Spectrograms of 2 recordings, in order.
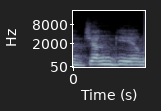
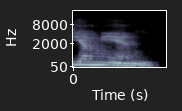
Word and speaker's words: Jungian: a the founder of Invision feminine leadership a jungi and life coach did I pronounce that right it's yungan see I should have asked you first oh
